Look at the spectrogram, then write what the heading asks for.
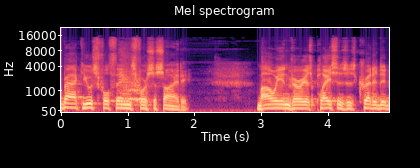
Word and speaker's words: Maui: Not the island, Maui, in fact it's Maui, if you want to pronounce it right.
